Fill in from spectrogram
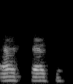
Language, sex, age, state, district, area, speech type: Odia, female, 45-60, Odisha, Sundergarh, rural, conversation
